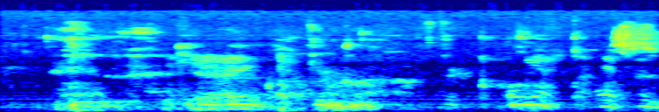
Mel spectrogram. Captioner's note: background chatter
